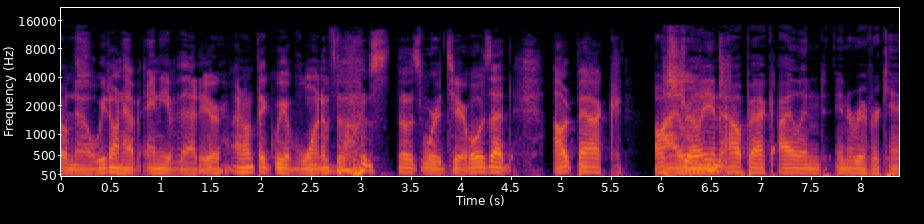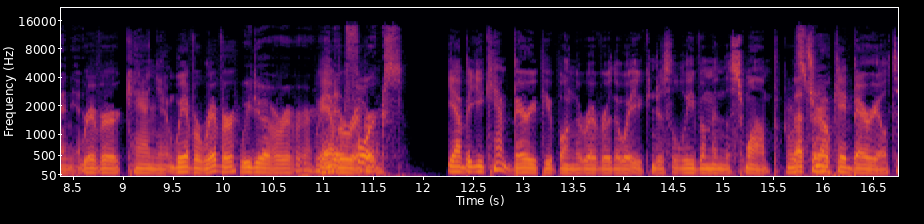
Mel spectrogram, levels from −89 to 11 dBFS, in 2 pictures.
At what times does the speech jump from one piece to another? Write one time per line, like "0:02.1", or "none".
0:08.8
